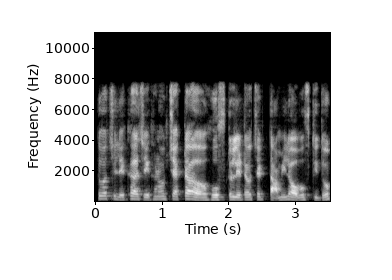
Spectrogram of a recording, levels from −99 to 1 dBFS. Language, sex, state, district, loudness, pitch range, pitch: Bengali, male, West Bengal, North 24 Parganas, -17 LUFS, 145-185 Hz, 160 Hz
